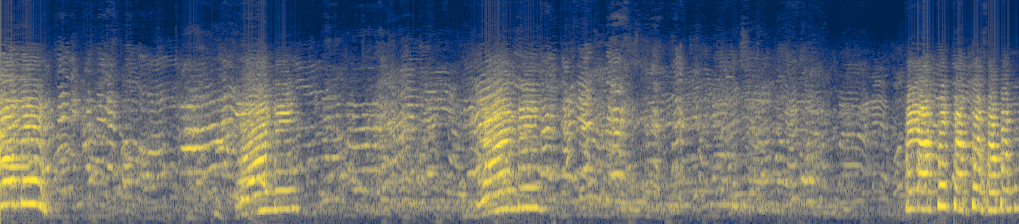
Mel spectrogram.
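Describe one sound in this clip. A crowd of women and men chatters and calls out.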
